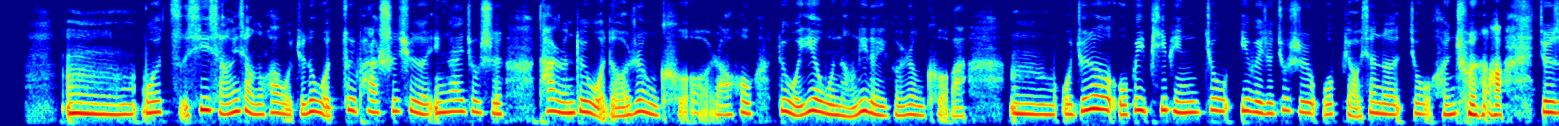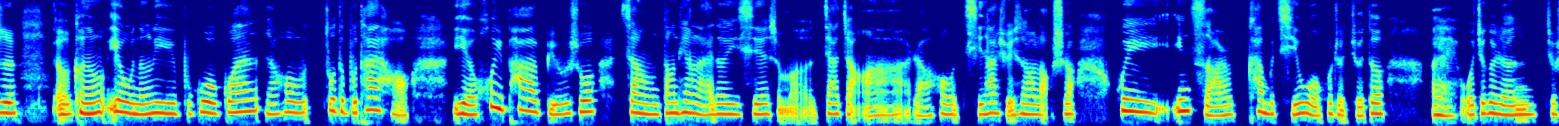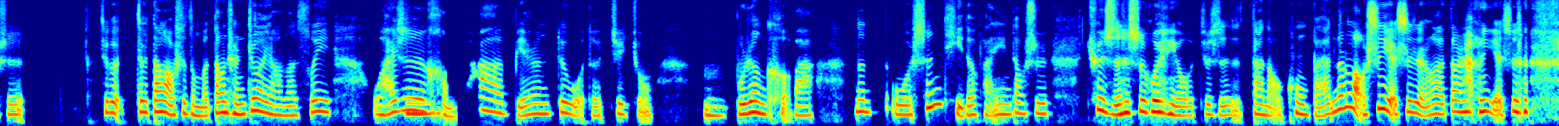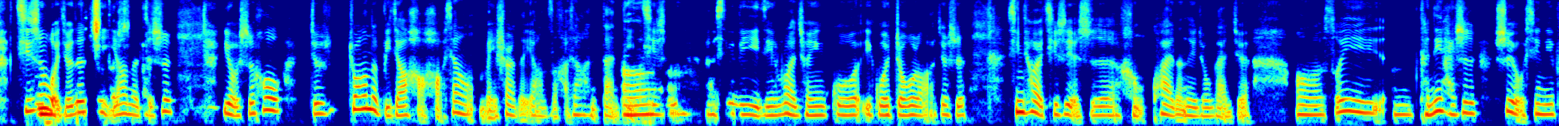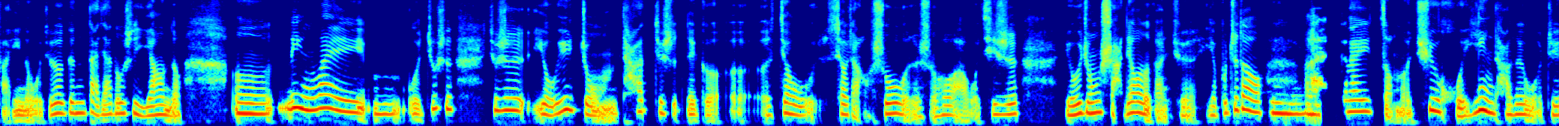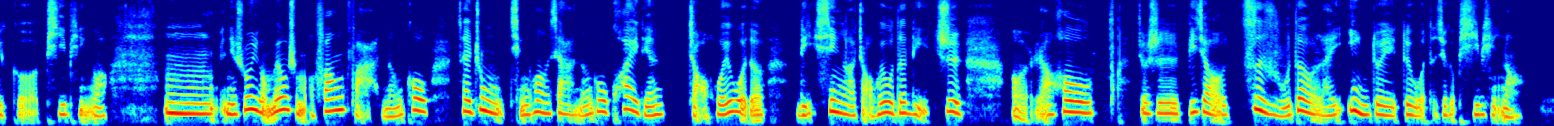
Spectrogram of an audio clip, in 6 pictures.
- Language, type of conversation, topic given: Chinese, advice, 被批评时我如何保持自信？
- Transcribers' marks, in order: laughing while speaking: "很蠢啊"; laughing while speaking: "确实是会有"; laughing while speaking: "当然也是"; lip smack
